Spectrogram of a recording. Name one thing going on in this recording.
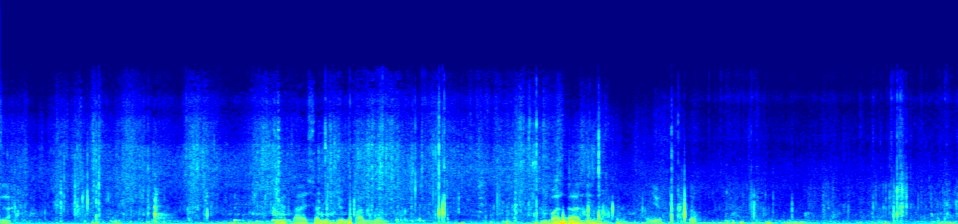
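Footsteps crunch through dry grass.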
